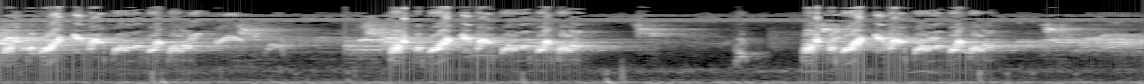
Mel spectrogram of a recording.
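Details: Red-whiskered bulbul "kích bổi" song for training bulbuls to sing: three lively warbled phrases about two seconds apart, each a quick tumble of bright chirps followed by a short trailing note.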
